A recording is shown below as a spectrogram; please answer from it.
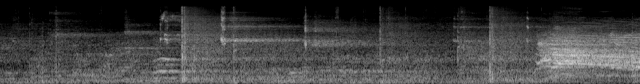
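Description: Badminton rally: rackets strike the shuttlecock about half a dozen times, with short high squeaks of court shoes on the floor. A burst of loud voices comes near the end as the rally ends.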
